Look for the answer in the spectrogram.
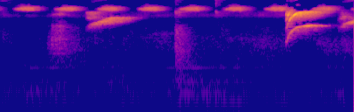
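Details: Female canary calling the male, giving evenly spaced, brief high piping notes, with one rising sweep early on and a loud double-toned downslurred chirp near the end.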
